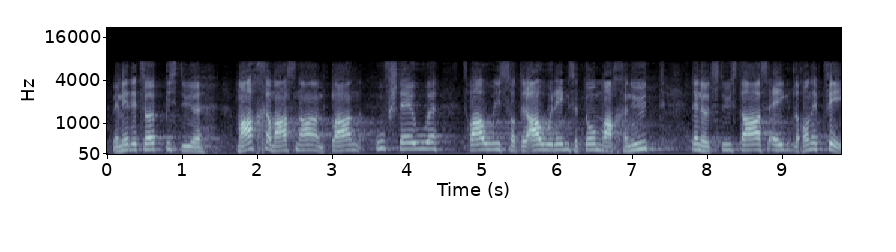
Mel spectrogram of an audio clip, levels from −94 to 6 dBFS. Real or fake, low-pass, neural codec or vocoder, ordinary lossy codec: real; 7.2 kHz; none; AAC, 48 kbps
